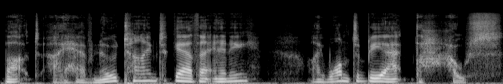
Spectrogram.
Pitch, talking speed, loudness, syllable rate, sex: 125 Hz, 180 wpm, -18 LUFS, 4.1 syllables/s, male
